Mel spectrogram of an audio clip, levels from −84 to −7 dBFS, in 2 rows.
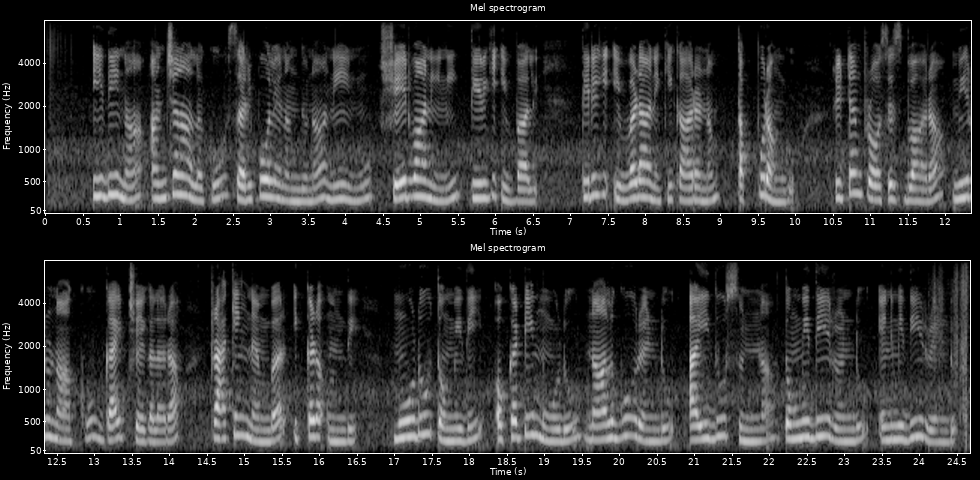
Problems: constant background noise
